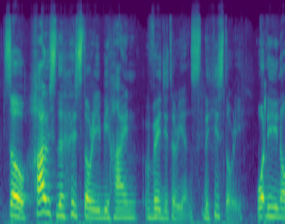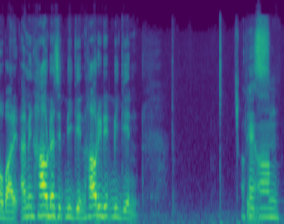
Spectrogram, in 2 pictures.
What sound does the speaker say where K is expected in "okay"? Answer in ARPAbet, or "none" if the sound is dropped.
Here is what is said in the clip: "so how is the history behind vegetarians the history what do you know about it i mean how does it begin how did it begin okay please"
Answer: none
